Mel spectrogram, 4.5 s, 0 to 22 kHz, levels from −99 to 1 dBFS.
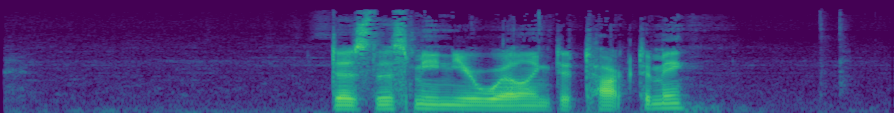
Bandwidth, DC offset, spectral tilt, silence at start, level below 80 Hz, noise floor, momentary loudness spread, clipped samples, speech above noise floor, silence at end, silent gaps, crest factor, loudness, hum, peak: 16 kHz; under 0.1%; -3 dB/octave; 1.65 s; -66 dBFS; -68 dBFS; 6 LU; under 0.1%; 42 dB; 1 s; none; 24 dB; -26 LUFS; none; -6 dBFS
